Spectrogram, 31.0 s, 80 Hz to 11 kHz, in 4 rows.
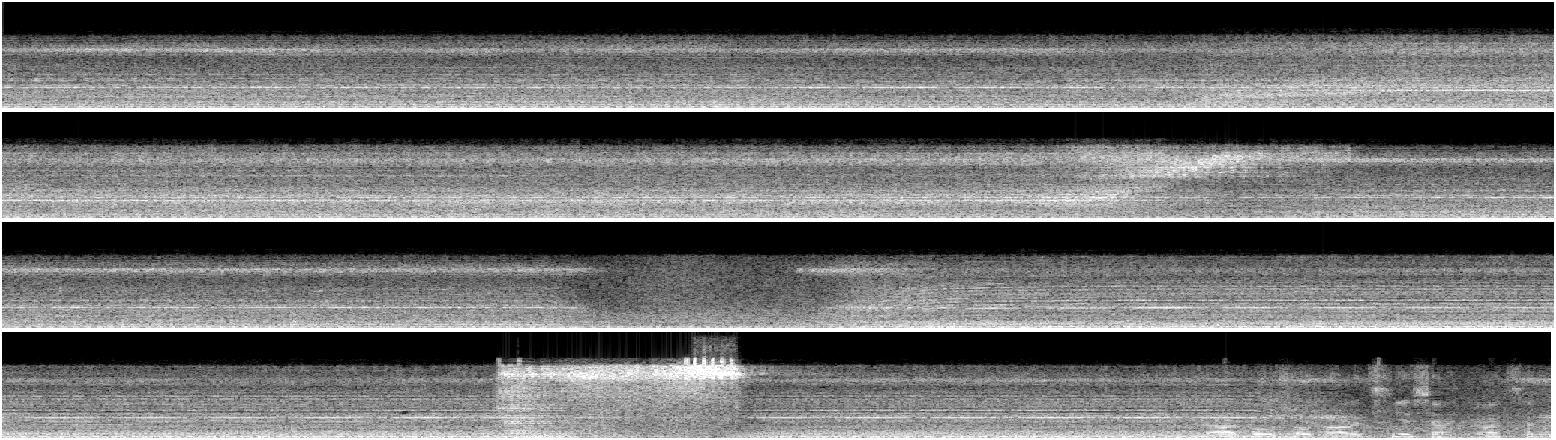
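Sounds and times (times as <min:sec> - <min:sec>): lathe whine: 0:00.0 - 0:31.0
loud hiss: 0:25.8 - 0:27.1.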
